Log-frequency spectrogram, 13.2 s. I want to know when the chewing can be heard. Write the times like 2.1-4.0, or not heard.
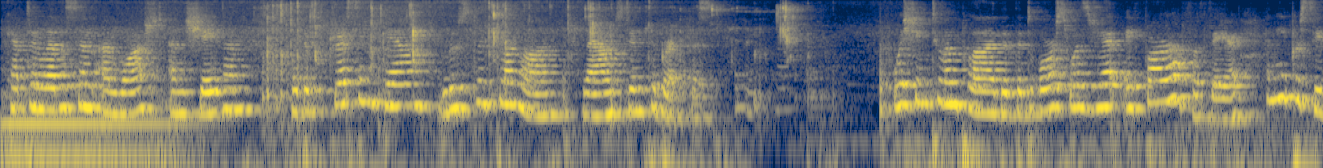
2.2-8.4.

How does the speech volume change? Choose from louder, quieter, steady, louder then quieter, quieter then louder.
steady.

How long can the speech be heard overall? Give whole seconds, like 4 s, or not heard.
12 s.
